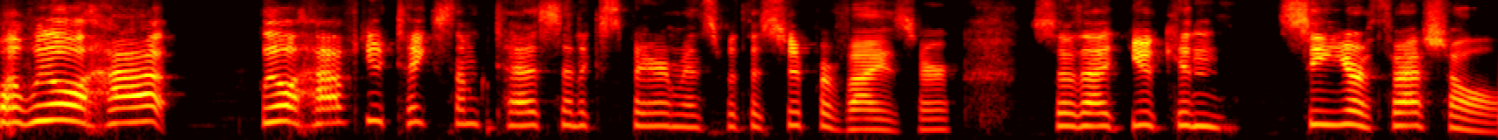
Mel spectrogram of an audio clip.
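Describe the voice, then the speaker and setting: A man's put-on character voice at an extremely high pitch, moderate in pace, on a very clean recording with a silent background. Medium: read story. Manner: warm and supportive.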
